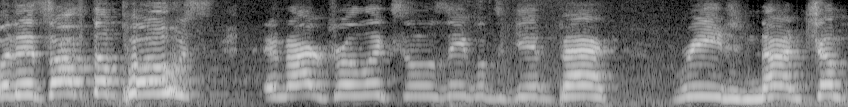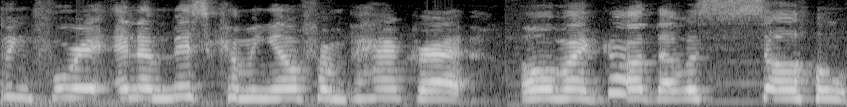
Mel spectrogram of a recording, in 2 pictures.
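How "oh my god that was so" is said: voice breaking mid-phrase, cracking and drawn out. A commentator reacts to a missed opportunity in the game, voice cracking. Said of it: "My voice cracked there".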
